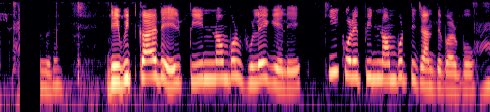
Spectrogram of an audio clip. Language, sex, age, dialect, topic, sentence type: Bengali, female, 18-24, Northern/Varendri, banking, question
